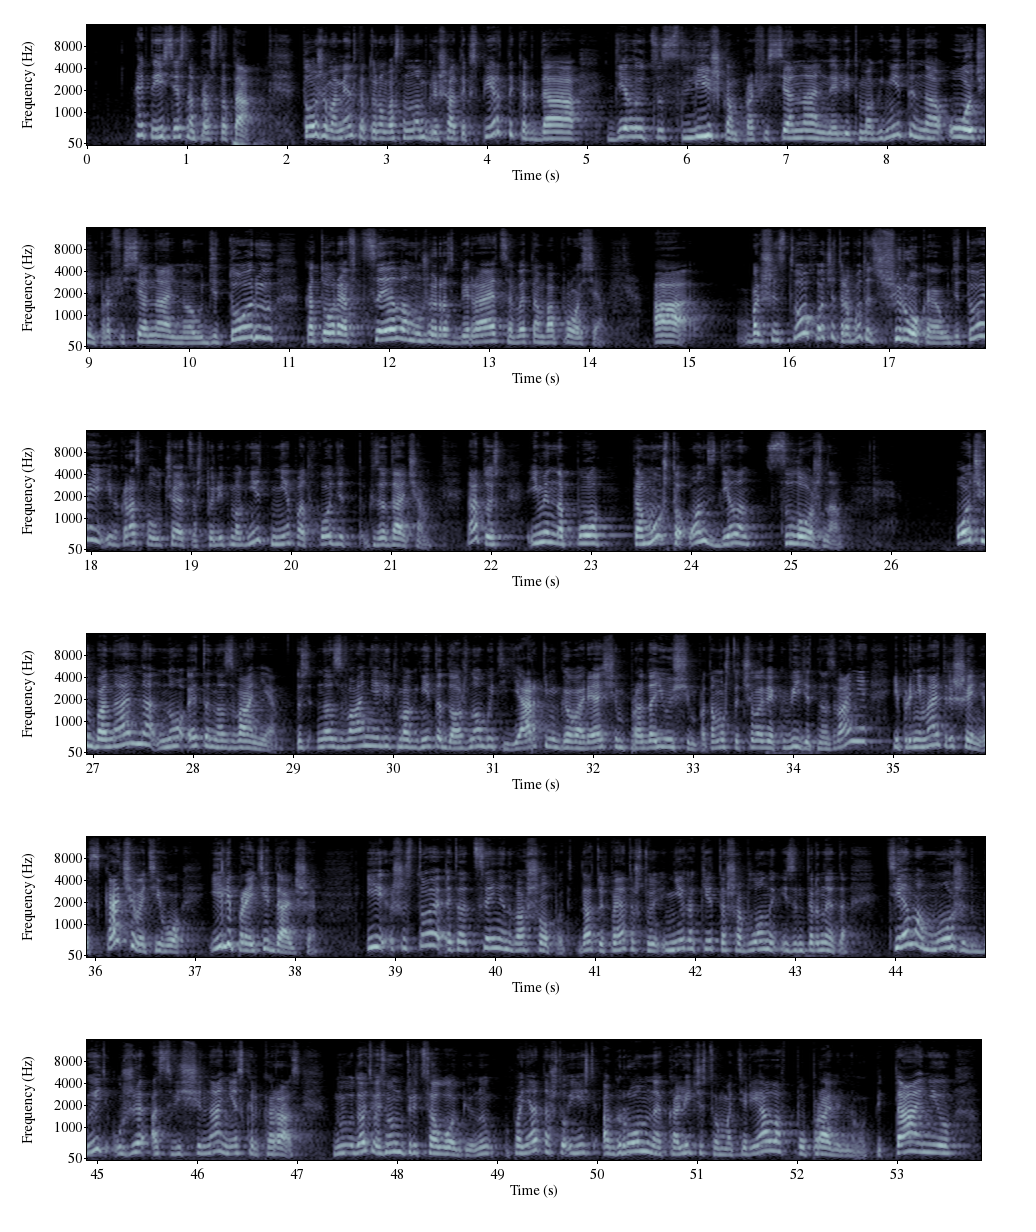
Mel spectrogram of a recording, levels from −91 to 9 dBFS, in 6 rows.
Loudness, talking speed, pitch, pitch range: -27 LUFS, 135 wpm, 225 Hz, 205-260 Hz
